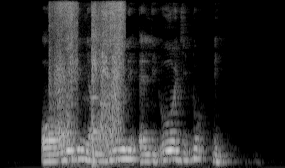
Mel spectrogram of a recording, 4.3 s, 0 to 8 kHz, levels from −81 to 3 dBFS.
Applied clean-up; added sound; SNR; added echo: none; Writing; 1 dB; reverberation time 0.6 s.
